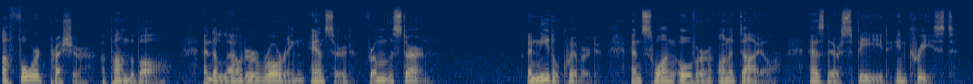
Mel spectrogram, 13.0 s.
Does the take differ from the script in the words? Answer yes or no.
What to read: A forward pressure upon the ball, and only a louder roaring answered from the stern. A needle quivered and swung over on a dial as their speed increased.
yes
